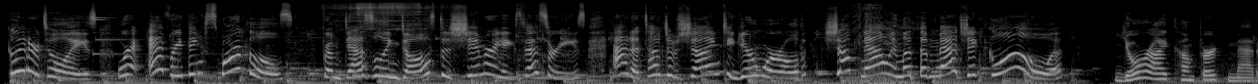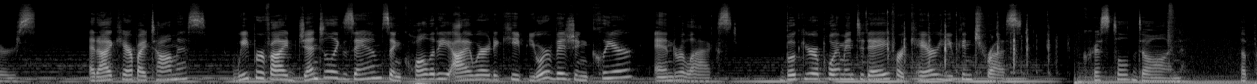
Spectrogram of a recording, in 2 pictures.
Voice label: Commercial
